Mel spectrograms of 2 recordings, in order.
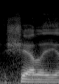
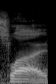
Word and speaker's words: Schley: And people pronounce it all kind of different funny ways, Shelley and all that, but it's Sly, as you know.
